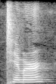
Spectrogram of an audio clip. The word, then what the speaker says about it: Timur: I think is it like it's Jamal but it's Timur? Is it like that? Is it like the emphasis has to be on the second syllable for it to be right?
